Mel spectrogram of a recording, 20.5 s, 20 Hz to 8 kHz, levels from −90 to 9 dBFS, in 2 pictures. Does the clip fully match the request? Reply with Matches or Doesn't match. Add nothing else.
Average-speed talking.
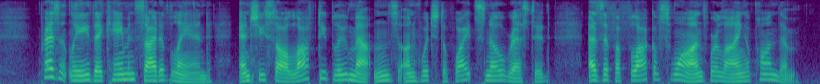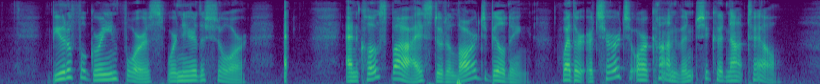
Matches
